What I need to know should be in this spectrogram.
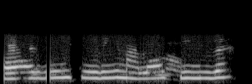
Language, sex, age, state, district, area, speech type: Bengali, female, 30-45, West Bengal, Uttar Dinajpur, urban, conversation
